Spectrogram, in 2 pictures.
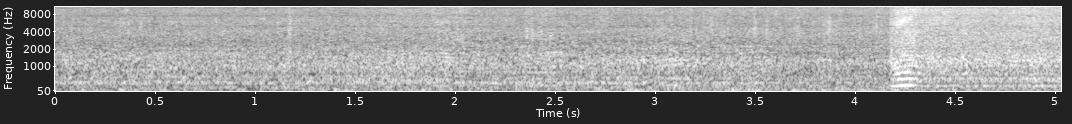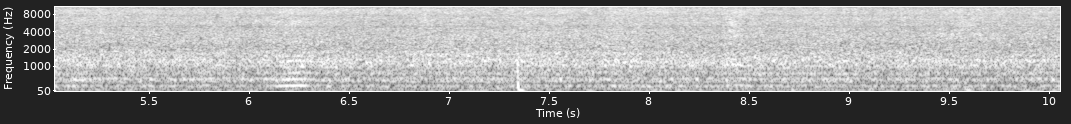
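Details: Steady droning hum from a queenless honey bee colony raising new queens, broadband and even throughout, broken by two short tonal chirps a couple of seconds apart and a faint click.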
